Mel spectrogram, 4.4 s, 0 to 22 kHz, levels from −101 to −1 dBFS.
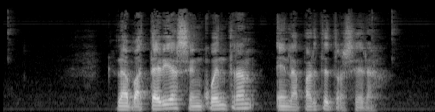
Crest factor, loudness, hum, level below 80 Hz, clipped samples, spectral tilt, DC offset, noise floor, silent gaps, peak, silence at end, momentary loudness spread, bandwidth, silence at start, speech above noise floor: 22 dB; -29 LUFS; none; -72 dBFS; under 0.1%; -4 dB/octave; under 0.1%; -78 dBFS; none; -8 dBFS; 0.6 s; 15 LU; 15.5 kHz; 1.15 s; 49 dB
